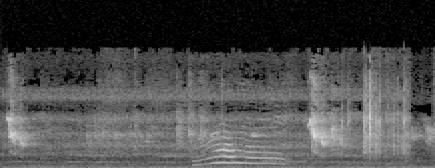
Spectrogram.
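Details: A single drawn-out meow from a hungry stray cat begging for food, arching up then sliding down, surrounded by soft background hiss and brief clattering sounds.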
